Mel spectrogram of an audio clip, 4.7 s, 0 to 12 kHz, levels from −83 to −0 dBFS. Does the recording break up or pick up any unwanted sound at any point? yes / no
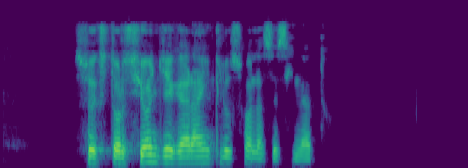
no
